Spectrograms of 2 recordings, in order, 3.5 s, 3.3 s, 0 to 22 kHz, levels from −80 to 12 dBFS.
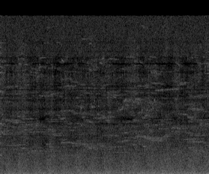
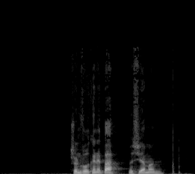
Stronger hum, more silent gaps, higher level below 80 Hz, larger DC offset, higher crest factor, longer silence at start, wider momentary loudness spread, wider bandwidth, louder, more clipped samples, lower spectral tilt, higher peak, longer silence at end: neither; neither; first, -52 dBFS vs -62 dBFS; neither; second, 14 dB vs 22 dB; second, 0 s vs 1.2 s; second, 2 LU vs 12 LU; first, over 20 kHz vs 16.5 kHz; second, -39 LUFS vs -27 LUFS; neither; second, -3 dB/octave vs -7 dB/octave; second, -26 dBFS vs -8 dBFS; second, 0 s vs 0.35 s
